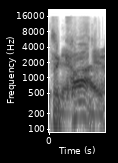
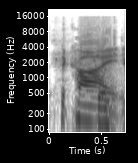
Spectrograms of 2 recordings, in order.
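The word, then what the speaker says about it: Takei: It's sort of reminiscent of earlier this week when George Taki, I mispronounced Takai, it. Right? – Takai, yes.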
